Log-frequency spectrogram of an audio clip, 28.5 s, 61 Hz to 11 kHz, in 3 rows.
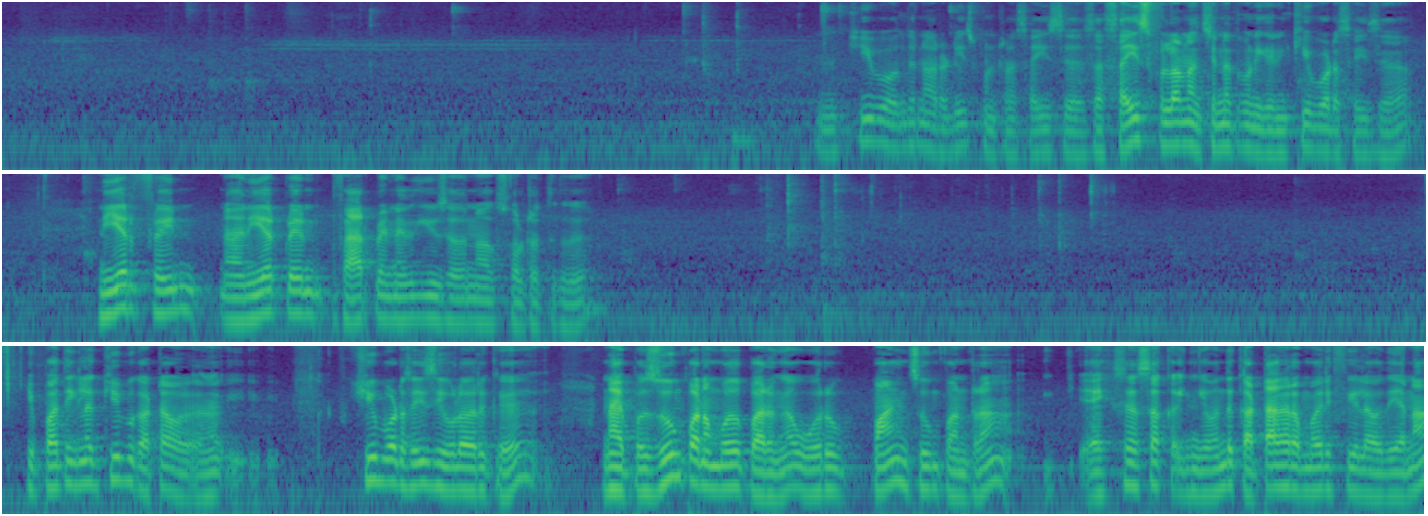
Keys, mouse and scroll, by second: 1.4 scroll down 1, 3.0-4.6 ctrl+shift+click, 5.8 scroll down 1, 6.3 click, 6.7 scroll down 1, 9.2 scroll down 1, 12.4-13.1 scroll up 1, 13.2-13.9 shift+middle click, 16.4 f, 16.9-17.3 scroll up 1, 19.9-20.5 scroll down 1, 24.7-25.4 scroll up 1.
